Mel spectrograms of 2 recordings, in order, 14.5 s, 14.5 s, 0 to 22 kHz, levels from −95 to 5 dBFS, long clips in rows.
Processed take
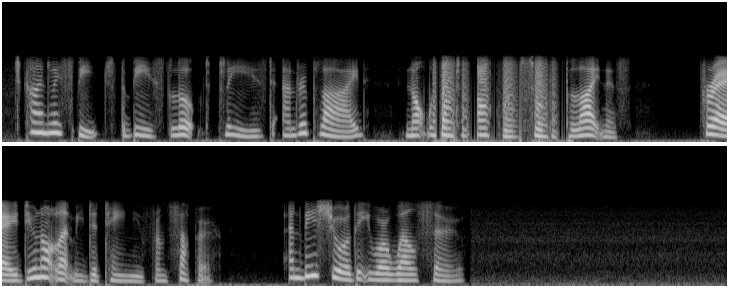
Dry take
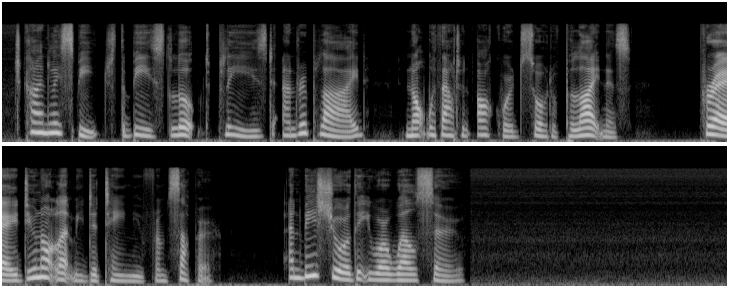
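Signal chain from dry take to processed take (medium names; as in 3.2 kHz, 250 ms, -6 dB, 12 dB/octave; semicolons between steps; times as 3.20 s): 4.31–5.63 s: square wave that keeps the level; resampled via 8 kHz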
